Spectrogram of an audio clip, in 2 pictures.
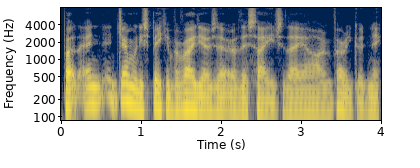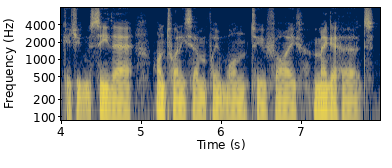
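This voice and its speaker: A man with a fairly low voice talks through repair work as the host of a hobby channel. His delivery is informal and matter-of-fact. He explains things casually, with some hesitation as he goes. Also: brisk, few pauses, a little mellow.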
